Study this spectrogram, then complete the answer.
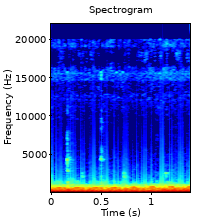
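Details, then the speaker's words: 2012 Range Rover Vogue SE 4.4L TDV8 diesel, LHD, idling stationary: faint low clicking, about three a second, from front left (driver's side), starting as soon as reverse is selected and slightly louder than when steering right in other gears. Heard only inside the car; stops at full right lock; silent in park, drive and neutral; source unconfirmed. "so in park engine running no sound now put it in the reverse and we get that clack"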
